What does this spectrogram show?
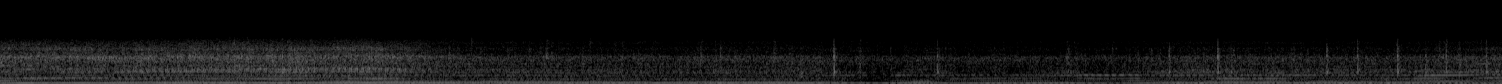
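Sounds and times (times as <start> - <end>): car engine running at low speed: 0.0 - 15.0
faint clicks: 4.4 - 15.0.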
